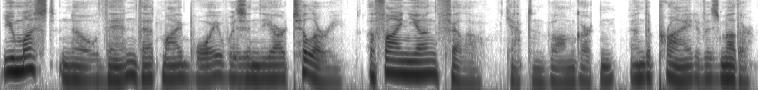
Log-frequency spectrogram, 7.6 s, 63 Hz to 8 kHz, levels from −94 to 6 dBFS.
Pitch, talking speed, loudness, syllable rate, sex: 120 Hz, 175 wpm, -18 LUFS, 4.6 syllables/s, male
